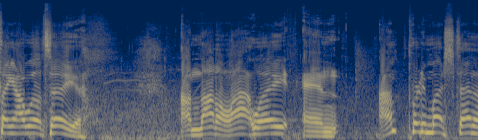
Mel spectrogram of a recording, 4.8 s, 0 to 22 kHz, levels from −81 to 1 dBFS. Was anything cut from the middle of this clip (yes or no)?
no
